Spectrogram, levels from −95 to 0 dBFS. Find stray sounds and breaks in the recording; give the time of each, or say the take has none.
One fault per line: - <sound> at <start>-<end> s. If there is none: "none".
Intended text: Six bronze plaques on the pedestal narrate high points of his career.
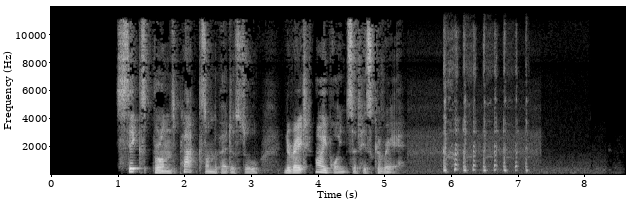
- cough at 5.9-7.2 s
